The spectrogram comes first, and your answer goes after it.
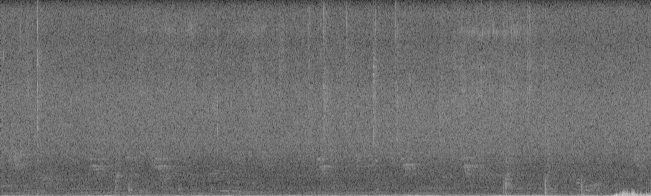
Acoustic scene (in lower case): park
